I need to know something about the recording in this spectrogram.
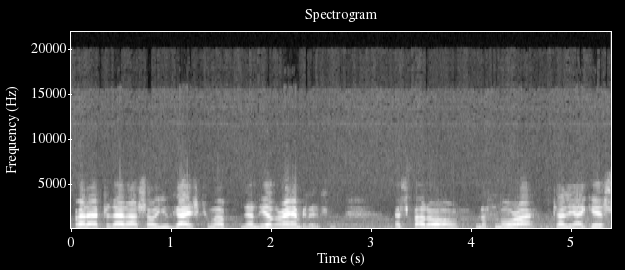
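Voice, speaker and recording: An American actor playing a chatty, eager newspaper vendor as a shaken eyewitness in 1950s radio drama style. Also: male voice, sits low, fairly even intonation, quick pace, lightly acted. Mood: rambling, shaken. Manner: rambling, repetitive, folksy. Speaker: supporting actor. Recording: dull, noisy old radio recording.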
